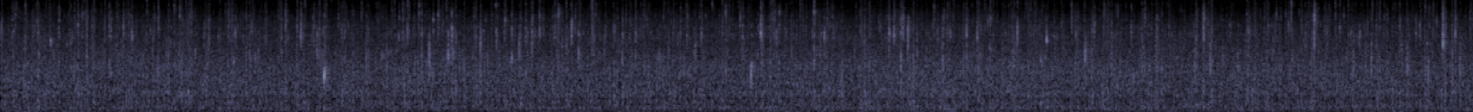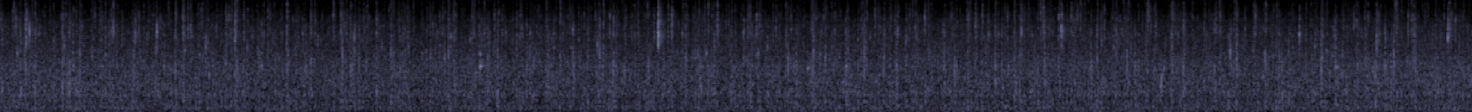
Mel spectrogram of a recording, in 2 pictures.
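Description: Steady rain falling on a surface: an even hiss thick with the ticks of separate drops, a few of them louder hits.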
